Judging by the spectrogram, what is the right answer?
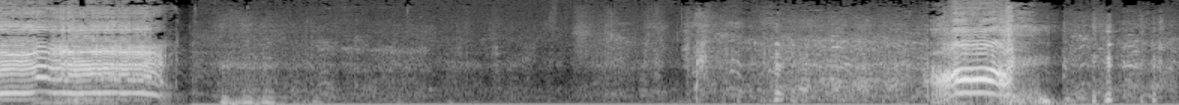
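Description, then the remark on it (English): A voice imitates an elephant's angry scream, presented as an elephant's cry in Ukrainian: a loud, shrill, harmonic cry at the start, quieter murmurs and breathy noises, then a second piercing wail that rises and falls near the end. “Это крик слона по-украински.”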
